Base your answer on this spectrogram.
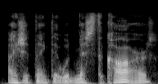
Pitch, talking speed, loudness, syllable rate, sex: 85 Hz, 305 wpm, -18 LUFS, 5.6 syllables/s, male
